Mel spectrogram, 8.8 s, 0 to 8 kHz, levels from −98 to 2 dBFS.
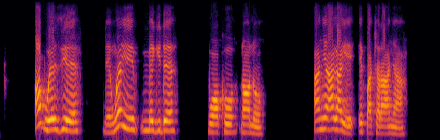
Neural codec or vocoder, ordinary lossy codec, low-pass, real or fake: none; Opus, 16 kbps; 7.2 kHz; real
